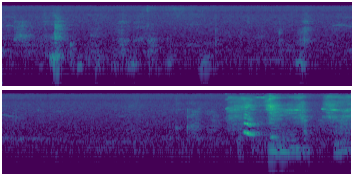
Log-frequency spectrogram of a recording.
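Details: Two corgis play-fight on their backs, one giving soft grumbles and a brief whine among scuffling noises.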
